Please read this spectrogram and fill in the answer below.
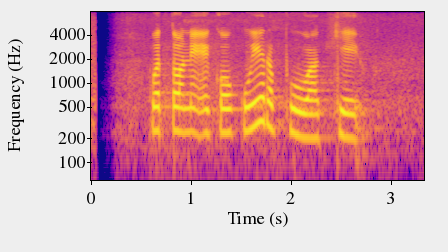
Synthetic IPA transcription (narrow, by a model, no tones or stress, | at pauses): wət̪ɔneikɔkuwiɾəb̥o̤waɡ̥e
